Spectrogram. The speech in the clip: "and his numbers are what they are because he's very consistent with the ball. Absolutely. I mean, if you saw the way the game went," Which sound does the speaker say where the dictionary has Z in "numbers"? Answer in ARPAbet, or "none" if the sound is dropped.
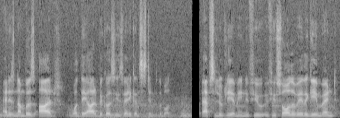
Z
